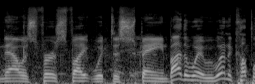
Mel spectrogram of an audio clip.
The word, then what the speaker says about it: Despaigne: So that's what we go with, Despain.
